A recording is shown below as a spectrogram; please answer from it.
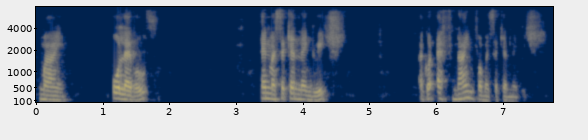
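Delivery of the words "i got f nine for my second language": usual speaking voice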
